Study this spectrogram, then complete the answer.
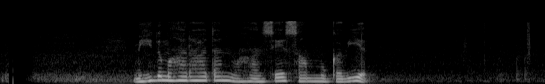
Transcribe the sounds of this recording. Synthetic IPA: miɦid̪umɐɦaɾaːt̪anʋɐɦansejːsamːukəʋijə

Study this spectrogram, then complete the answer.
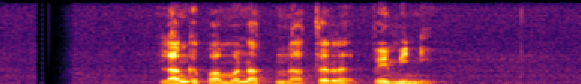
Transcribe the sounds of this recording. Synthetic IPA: lɐŋɡəpɐmɐnɐknɐt̪ɐɾəʋemini

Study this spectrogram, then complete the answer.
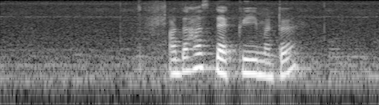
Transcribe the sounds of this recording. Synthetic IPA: ad̪aɦasd̪ækʋiːməʈə

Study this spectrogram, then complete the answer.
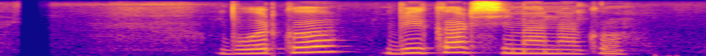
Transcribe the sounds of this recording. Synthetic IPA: bʱoɽko | bikʌʈsimanako

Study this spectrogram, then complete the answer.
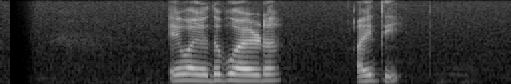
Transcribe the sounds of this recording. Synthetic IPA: eːʋajod̪əpuajəʈə | ait̪ḭː

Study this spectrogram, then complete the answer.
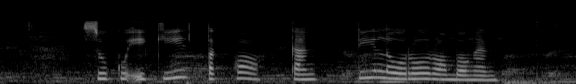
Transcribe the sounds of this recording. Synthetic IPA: sukuʔikit̪əkɔ | kan | ʈiloɾoɾɔmbɔŋan

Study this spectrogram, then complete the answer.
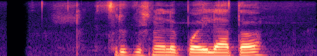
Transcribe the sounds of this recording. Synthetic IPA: srikrisnʌlepʌilat̪ʌ

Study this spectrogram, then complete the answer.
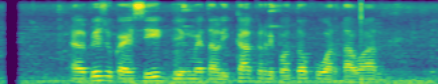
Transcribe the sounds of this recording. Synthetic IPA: ʔɛlpis̬ukaisid͡ʒɨŋmet̪alikakərdipɔt̪ɔkuwart̪awan

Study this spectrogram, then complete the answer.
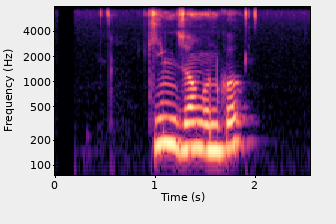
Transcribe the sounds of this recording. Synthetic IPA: kimd͡zoŋunko

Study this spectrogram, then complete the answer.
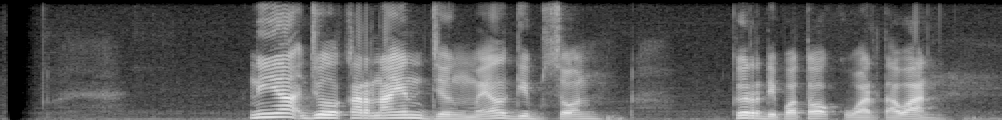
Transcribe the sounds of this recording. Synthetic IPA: nijaʔd͡ʒulkarnaind͡ʒɨŋmɛlɡibsɔn | kɨrdipɔt̪ɔkuwart̪awan

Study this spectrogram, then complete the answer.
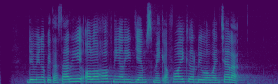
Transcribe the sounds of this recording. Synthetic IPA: diwinopit̪asaɾiɔlɔɦɔk̚niŋalid͡ʒɛmsmajkafɔjkɨrdiwawaɲt͡ʃaɾa

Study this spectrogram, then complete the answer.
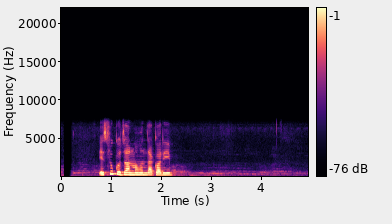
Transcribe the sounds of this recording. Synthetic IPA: esukod͡zʌnmʌɦʌnd̪akʌɾib̚

